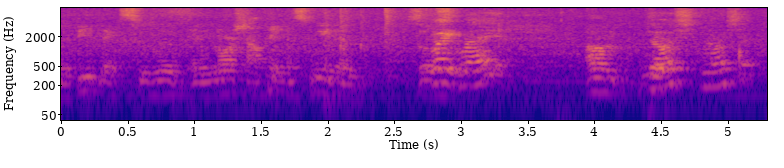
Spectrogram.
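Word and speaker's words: Norrköping: k p i n g wow but you pronounce it nor shaen nor sh anyway so these these fellas that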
